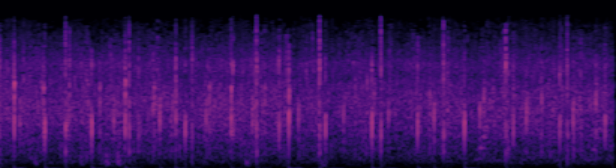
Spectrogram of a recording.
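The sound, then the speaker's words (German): Dense, steady applause from an enthusiastic audience at the Festung Kufstein in Kufstein, many hands clapping at once in a continuous crackling wash, loud, with no voices standing out, together with the sound of Der Vogelhändler. “Das betont auch Emanuel Preauer, untermalt hier vom Klang des Vogelhändlers und eines begeisterten Publikums in Kufstein.”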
